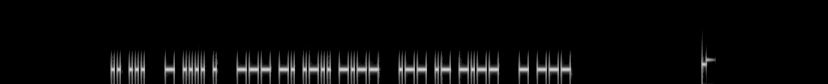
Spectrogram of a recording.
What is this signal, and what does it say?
Morse code, heard as a keyed tone, about 40 wpm, 700 Hz. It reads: IS THE ONLY WAY TO
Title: Sets of 5 Words Encore 40wpm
